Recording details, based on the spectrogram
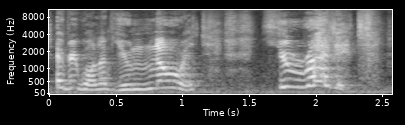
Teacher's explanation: Weakening into soft, breathy pleading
